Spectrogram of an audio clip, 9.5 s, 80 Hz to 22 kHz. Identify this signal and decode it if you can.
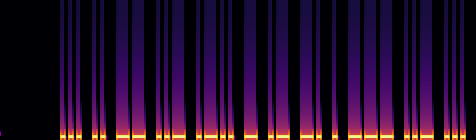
Morse code, heard as a keyed tone, about 15 wpm, 700 Hz. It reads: SIMULTANEOUS
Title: LY Suffix - Top 100 Words with Base Words 15wpm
